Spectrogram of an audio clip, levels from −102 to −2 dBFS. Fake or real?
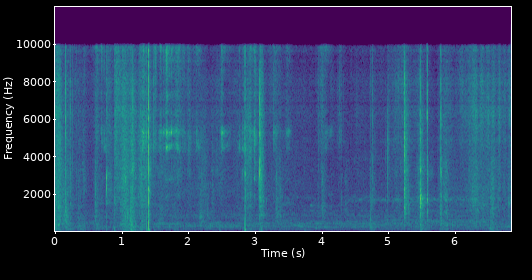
fake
